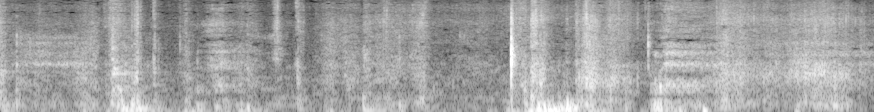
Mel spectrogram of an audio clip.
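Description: Footsteps on gravel, irregular and fairly quiet, with one sharper knock about two and a half seconds in.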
